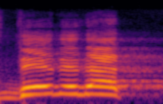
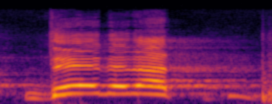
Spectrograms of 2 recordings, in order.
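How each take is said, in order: First: Said in the usual way. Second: THEY drawn out slowly and hammered, each word spaced; slow emphatic stress. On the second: Acted. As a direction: lean hard on They, slow and deliberate. Repeated charge against opponents.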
